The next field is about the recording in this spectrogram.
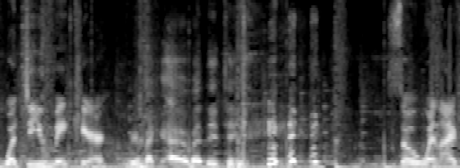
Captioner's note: laughter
